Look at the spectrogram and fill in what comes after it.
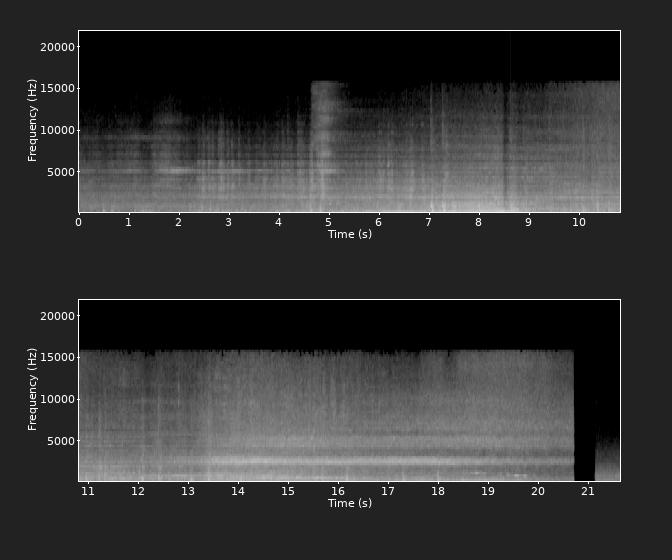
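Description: Electric commuter train running into a station: wheels and body rumbling as it draws level, then a motor whine that falls steadily in pitch as it brakes, over a high brake squeal. The sound cuts off abruptly near the end.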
